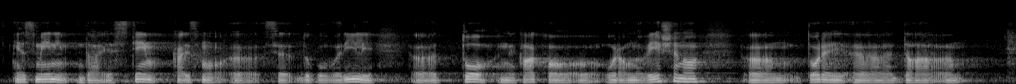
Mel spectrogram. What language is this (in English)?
Slovenian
